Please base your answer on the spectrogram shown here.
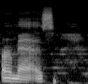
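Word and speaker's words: Hermès: Hermes. It's Hermes.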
